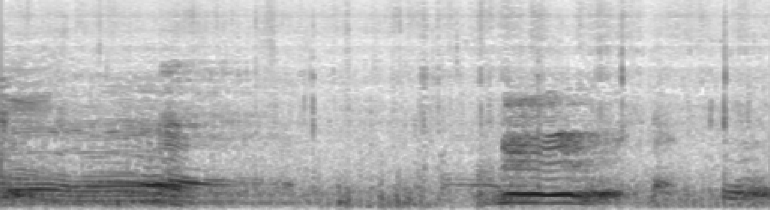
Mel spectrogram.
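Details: Tame cattle herded along a green forest path give two drawn-out, harmonic-rich moos, the first near the start and a second around four seconds in, with quieter rustling and a faint voice between them.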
